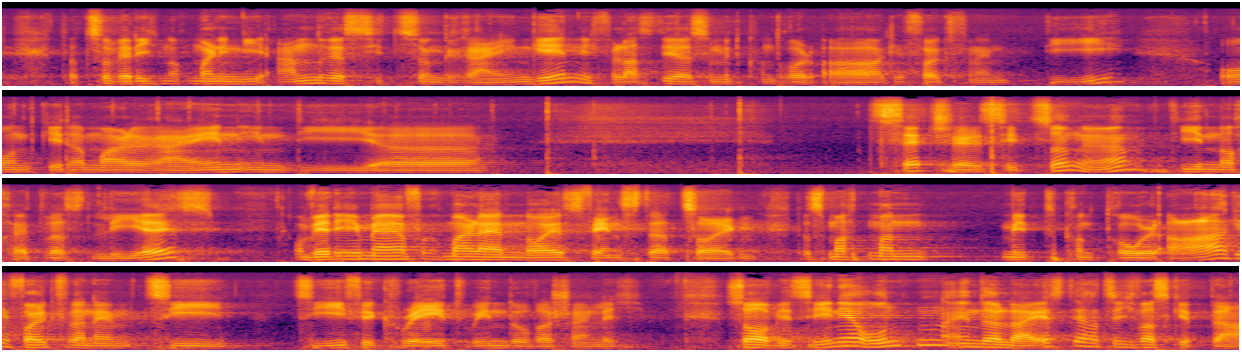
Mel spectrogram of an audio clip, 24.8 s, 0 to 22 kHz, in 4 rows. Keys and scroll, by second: 3.9 ctrl+a, 4.6 ctrl+d, 5.8-11.3 typing, 18.7 ctrl+a, 19.4 c.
